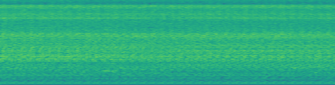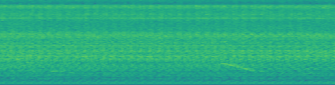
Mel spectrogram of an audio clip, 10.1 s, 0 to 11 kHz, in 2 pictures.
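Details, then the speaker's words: 7.3 Ford F350 OBS diesel barn find, unstarted for years, started by manually jumping the faulty glow plug controller: lumpy uneven idle, running on only 4 cylinders; misfire traced to chewed injector wiring. "Now, we've got at least one dead mess, but this this thing hasn't been fired up in years."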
